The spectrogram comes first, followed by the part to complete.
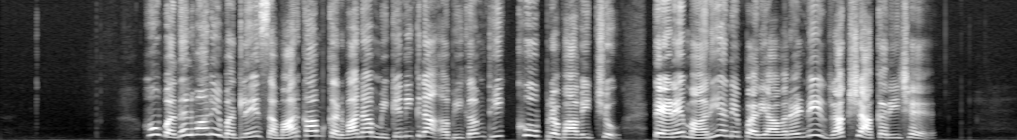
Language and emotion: Gujarati, happy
